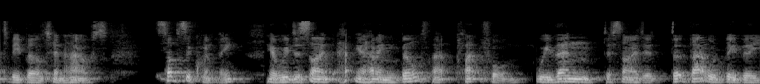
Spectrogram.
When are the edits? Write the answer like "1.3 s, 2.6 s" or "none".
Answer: 1.4 s, 5.3 s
